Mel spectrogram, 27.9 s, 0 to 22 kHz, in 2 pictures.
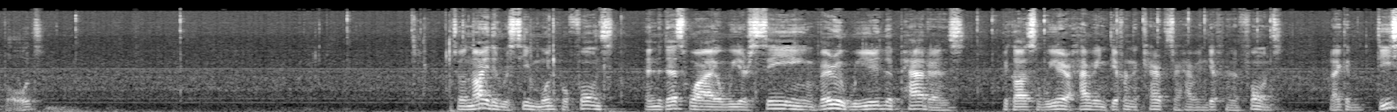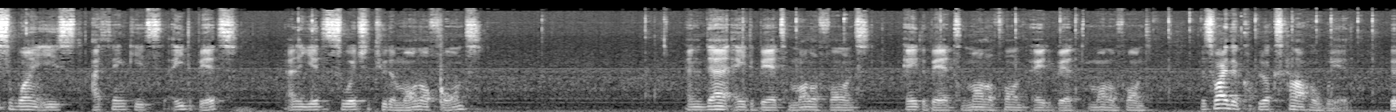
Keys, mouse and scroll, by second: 0.9-5.0 drag, 5.0-9.4 ctrl+middle drag, 9.9 click, 10.4 click, 11.1 click, 11.5 click, 12.0 click, 12.7 click, 17.3 click, 19.5-21.6 drag, 22.0 click, 22.5 click, 23.5 click, 24.1 click, 24.7 click, 25.8 click, 26.5 click, 27.0 click, 27.3 click.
